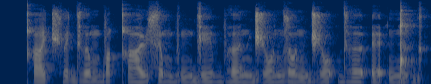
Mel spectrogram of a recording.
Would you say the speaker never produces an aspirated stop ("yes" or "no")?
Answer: no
